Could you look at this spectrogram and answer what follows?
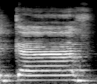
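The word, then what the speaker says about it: ق: ফা, এক আলিফ টান, ফা, ফা, দাঁত কামড় দিয়ে, ফা, তারপর অক্ষর দেখেন কফ, 3 আলিফ টান, কফ, কফ না, মুখ খুলবে না, ক, ক, এরকম বাড়ি খাবে না, কফ, আওয়াজ মোটা হবে কিন্তু বাড়ি খাবে না।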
